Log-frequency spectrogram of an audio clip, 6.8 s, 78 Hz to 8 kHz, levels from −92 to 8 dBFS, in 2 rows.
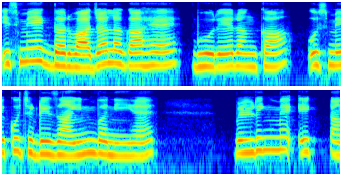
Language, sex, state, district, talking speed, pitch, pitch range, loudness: Hindi, female, Uttar Pradesh, Jalaun, 150 wpm, 245 Hz, 235-265 Hz, -21 LUFS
